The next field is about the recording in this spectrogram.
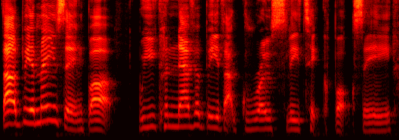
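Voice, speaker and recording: A woman, born in Ghana, a former TV comedy commissioner answering as a guest, emphatic and animated. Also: fairly low pitch, unhurried. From born in Ghana, raised in West London. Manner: emphatic and animated, acts out quotes. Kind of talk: conversational interview answer.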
